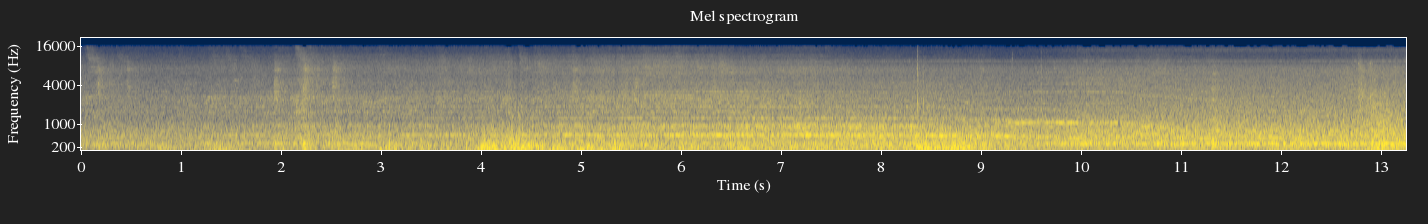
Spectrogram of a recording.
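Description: Eight-car BART train running into the platform and slowing to a stop. The sound gets louder about four seconds in as the cars pass, and a steady whine sits over the rumble of the wheels on the rails.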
